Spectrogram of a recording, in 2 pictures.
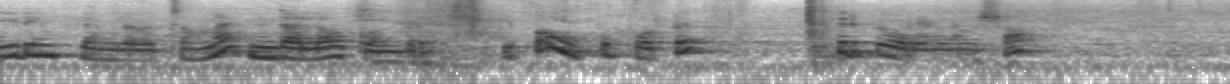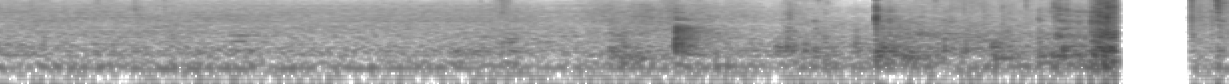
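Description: A metal spoon scrapes and stirs thick food in a metal pot.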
